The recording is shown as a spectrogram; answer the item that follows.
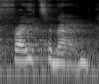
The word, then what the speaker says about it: frightening: Now this one as well is quite tricky because it actually sounds like there shouldn't be an E in there, but there is. So it's frightening.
